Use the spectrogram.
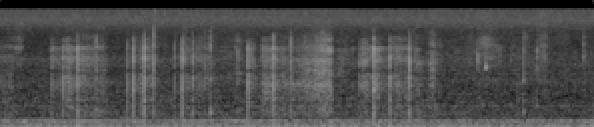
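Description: A pink plastic LCD writing tablet, held close to the right ear of a microphone, is written on and tapped with a stylus. Quick, bright scratches and light clicking taps come in rapid bursts over a steady low hum.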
